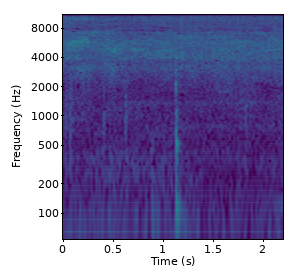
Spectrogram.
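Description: Garden hose spray nozzle running steadily, the water spray hissing onto the potting soil of a newly potted tree. A small knock sounds once, a little past halfway.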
